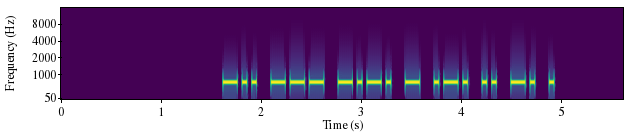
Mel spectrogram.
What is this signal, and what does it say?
Morse code, heard as a keyed tone, about 25 wpm, 690 Hz. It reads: DOCTRINE
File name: 8 Letter Words - First 3 Letters Given - 25wpm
